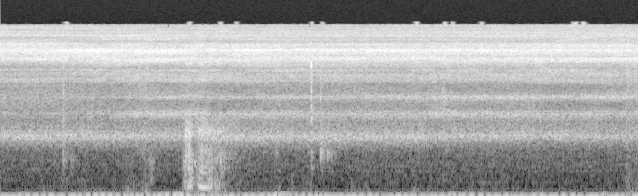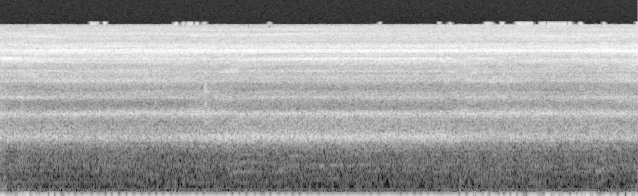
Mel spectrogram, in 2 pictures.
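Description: Steady high hiss with a faint even whine, unchanging throughout, and one short soft thump about two seconds in.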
